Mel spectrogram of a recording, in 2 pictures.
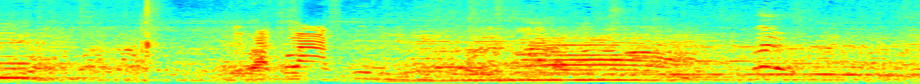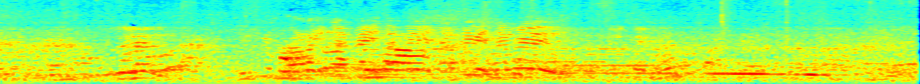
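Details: Limousin cattle give long, low, drawn-out moos that rise and fall amid a busy crowd at a cattle market on a morning.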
